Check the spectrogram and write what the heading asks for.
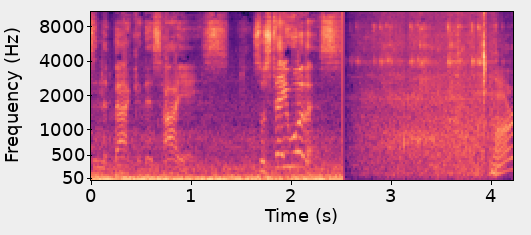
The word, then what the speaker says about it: Hiace: a little research and he says it's pronounced high ace hi ace something like that i'm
